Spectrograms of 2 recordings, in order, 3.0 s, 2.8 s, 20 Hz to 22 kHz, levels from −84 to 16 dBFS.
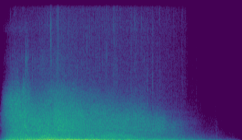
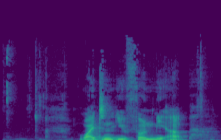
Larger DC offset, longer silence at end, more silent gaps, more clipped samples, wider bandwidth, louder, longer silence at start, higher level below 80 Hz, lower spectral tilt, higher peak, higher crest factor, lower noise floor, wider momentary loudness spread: neither; first, 0.6 s vs 0.25 s; neither; neither; second, 13.5 kHz vs 16 kHz; first, -15 LUFS vs -21 LUFS; second, 0 s vs 1 s; first, -16 dBFS vs -52 dBFS; about the same, -5.5 dB/octave vs -6 dB/octave; about the same, -2 dBFS vs -2 dBFS; second, 12 dB vs 20 dB; about the same, -50 dBFS vs -52 dBFS; first, 18 LU vs 7 LU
